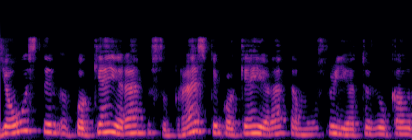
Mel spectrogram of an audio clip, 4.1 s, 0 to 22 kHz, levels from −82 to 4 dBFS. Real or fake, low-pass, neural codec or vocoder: fake; 7.2 kHz; codec, 16 kHz, 4.8 kbps, FACodec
